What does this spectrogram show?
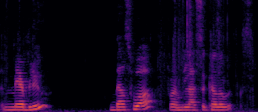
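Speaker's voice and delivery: French names in an amateur French accent; bad French accent. Real, not acted. Vlogger reading French thread names, clumsy French accent. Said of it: "I apologize for my bad accent".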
